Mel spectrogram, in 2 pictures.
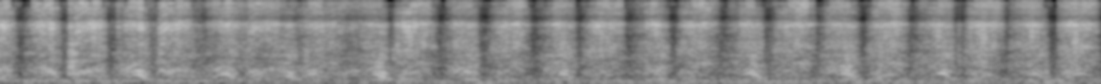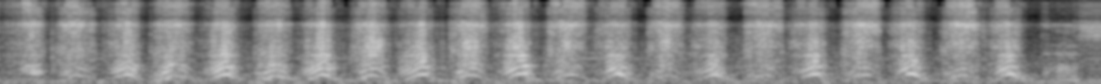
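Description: A hand saw cuts through the dense resin-rich wood of a fatwood stump near a branch knot, rhythmic back-and-forth rasping strokes close by that quicken and grow louder as the cut deepens.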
